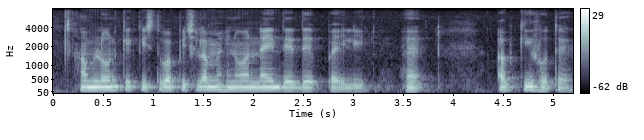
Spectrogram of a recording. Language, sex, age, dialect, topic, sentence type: Magahi, male, 18-24, Southern, banking, question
